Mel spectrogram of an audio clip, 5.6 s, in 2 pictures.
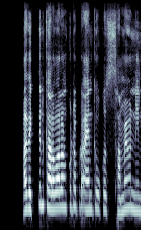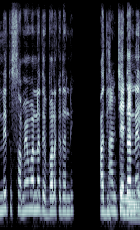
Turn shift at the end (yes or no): yes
